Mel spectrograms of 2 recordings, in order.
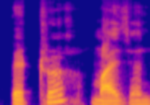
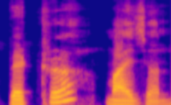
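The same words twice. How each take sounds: No difference in how they are said.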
